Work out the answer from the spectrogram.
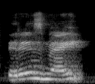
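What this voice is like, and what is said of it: Attempted Australian accent. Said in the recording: “I'm not even sure that was Australian.”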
